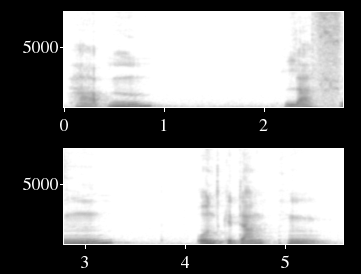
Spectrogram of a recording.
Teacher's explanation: Der Ausfall des Schwa ist eine Elision. Die Angleichung des Nasals an den vorhergehenden Laut ist eine Assimilation.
